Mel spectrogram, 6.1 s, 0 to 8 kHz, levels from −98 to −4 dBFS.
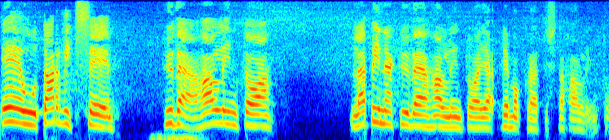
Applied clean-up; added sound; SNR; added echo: neural mask model Resemble Enhance denoiser.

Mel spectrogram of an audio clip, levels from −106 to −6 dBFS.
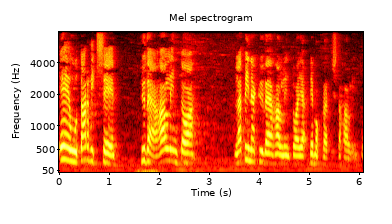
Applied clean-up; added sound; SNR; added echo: classical method log-MMSE.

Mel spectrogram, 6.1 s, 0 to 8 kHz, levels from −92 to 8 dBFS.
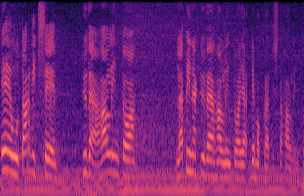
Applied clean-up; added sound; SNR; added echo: none; Accelerating, revving, vroom; 12 dB; none.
